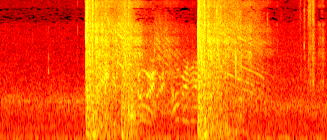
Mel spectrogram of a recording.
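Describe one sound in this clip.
A pistol fires twice in quick succession.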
